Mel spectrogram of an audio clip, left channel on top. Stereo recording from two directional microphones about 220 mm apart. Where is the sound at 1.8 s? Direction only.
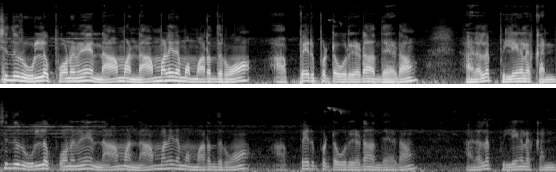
40° left (ahead or behind).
